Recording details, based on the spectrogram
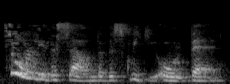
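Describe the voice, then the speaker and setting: A woman voicing a patient old grandma in a storybook, gently hushing in repetitive sing-song phrases. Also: on the low side, animated, moderate pace, creaky. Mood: soothing, chiding. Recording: roomy, dull lo-fi home recording.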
